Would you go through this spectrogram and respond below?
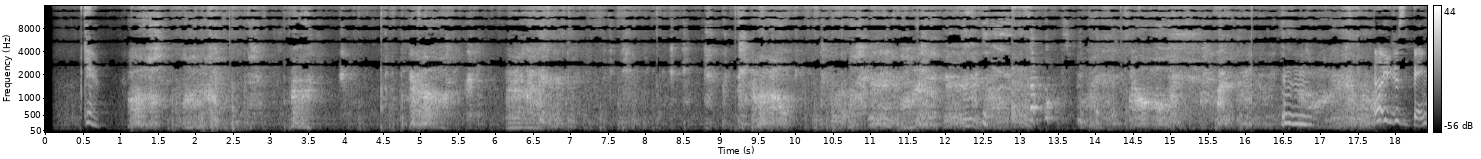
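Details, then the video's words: Small dogs, a Chinese crested, a Chihuahua and a Yorkie mix, play fighting: near-continuous raspy growls and snarls with short yaps, dense and noisy throughout, a few brief pauses, scuffling sounds mixed in. "Tiny Attack Dogs in Action"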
